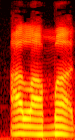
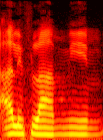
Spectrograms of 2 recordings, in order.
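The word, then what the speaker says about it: الم: Karena sebenarnya alama dibaca alif lam mim, iya kan?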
